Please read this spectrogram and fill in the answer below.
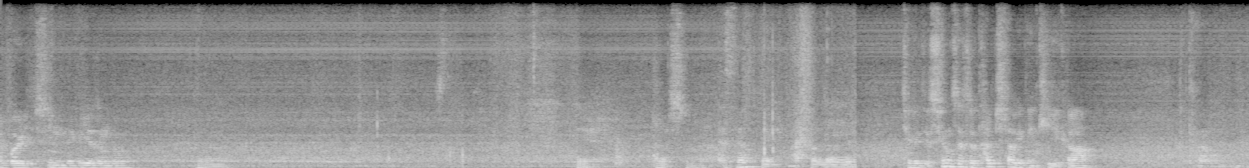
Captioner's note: speaking in foreign language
